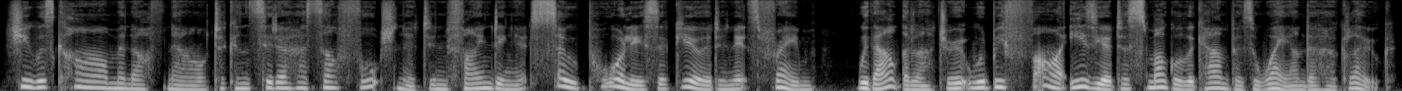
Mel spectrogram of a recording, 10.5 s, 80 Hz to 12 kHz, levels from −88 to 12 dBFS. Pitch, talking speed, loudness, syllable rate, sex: 185 Hz, 195 wpm, -19 LUFS, 5.3 syllables/s, female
